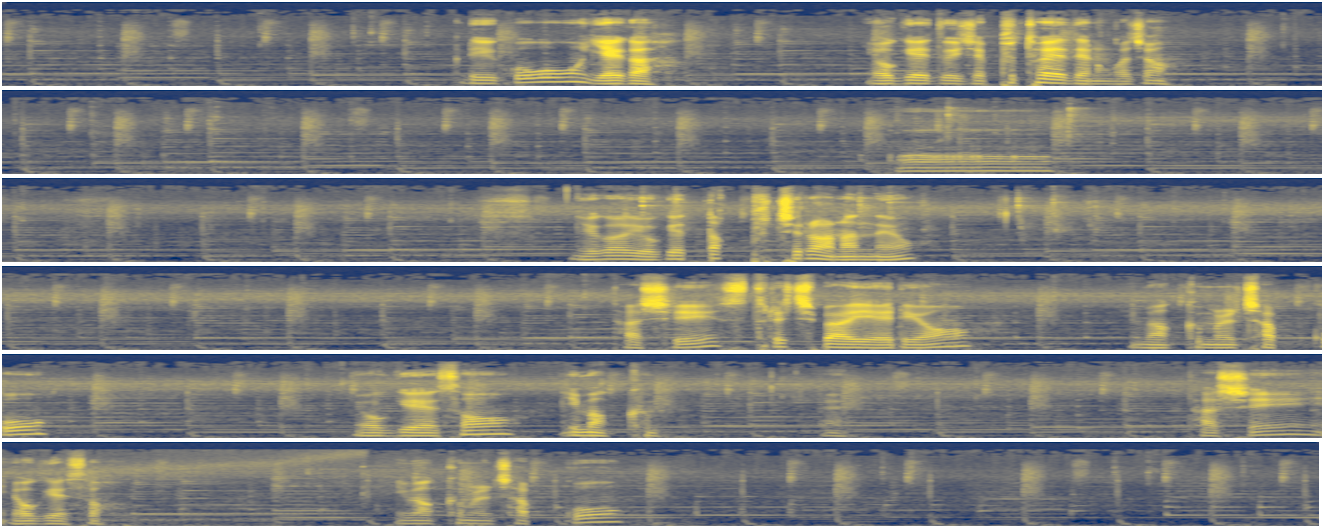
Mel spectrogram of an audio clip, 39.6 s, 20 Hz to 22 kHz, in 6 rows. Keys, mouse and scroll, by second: 1.7 click, 2.1-3.2 middle drag, 3.5-4.4 scroll up 1, 4.4 middle click, 5.1-5.5 scroll up 1, 5.5 middle click, 7.6 scroll up 1, 8.3-13.8 middle drag, 13.8 scroll down 1, 14.5-16.3 middle drag, 19.0 middle click, 19.3-19.9 scroll down 2, 19.9-22.2 middle drag, 22.5-25.2 drag, 26.3-26.7 scroll up 1, 27.9 click, 30.0 middle click, 30.3-30.7 scroll down 1, 31.0 middle click, 32.0-35.2 drag, 35.3 middle click, 35.9 scroll up 1, 37.4 click, 39.2-39.5 middle drag.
